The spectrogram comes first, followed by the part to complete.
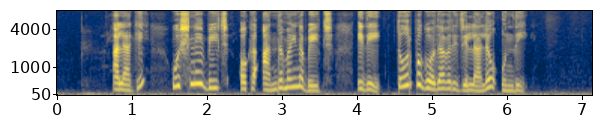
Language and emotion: Telugu, neutral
